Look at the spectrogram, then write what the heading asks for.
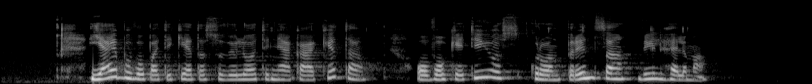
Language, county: Lithuanian, Telšiai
